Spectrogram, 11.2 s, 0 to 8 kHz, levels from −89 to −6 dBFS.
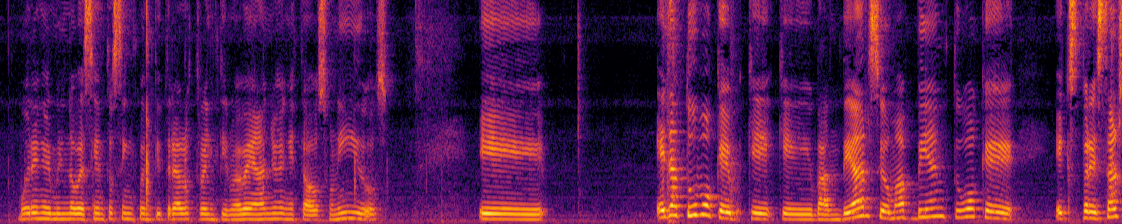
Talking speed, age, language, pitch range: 130 wpm, 30-49, Spanish, 190-250 Hz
